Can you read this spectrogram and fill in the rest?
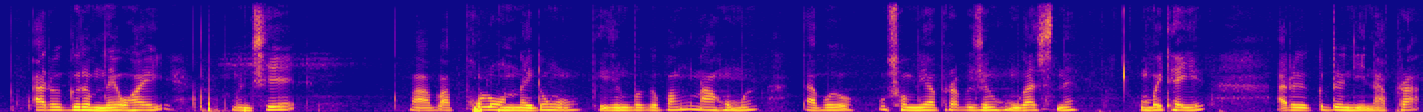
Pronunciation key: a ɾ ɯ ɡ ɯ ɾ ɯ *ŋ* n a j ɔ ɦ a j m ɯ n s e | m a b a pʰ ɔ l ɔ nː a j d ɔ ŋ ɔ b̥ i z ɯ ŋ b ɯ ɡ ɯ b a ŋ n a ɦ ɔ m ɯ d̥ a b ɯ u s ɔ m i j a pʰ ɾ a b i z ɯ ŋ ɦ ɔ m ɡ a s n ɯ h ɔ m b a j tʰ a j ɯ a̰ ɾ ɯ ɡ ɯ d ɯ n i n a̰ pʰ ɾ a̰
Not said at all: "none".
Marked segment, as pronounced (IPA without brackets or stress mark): m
